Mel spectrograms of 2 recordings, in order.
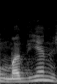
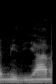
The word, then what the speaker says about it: مدین: تلقاء مدینہ، جب وہ مدین شہر کی طرف، قرآن کریم اس کو مدین ہی لکھتا ہے، اس لیے میں بھی مدین ہی پڑھتا ہوں، مگر بائبل میں اس کا تلفظ مدین یا مدیان آتا ہے۔ جب وہ مدین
